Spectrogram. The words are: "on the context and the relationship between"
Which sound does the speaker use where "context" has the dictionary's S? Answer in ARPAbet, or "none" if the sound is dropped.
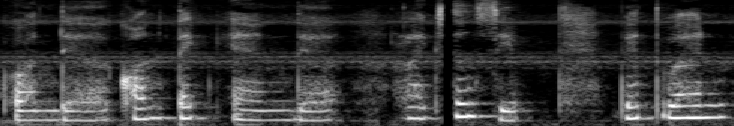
none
